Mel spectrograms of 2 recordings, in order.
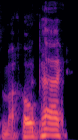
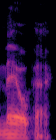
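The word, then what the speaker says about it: Mahopac: one more try um mayopac okay it actually has two pronunciations there's a debate in the town whether it's Mopac which is what the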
